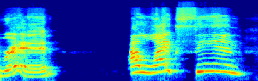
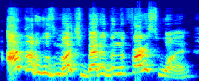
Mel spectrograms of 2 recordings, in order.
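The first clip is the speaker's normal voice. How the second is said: usual speaking voice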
